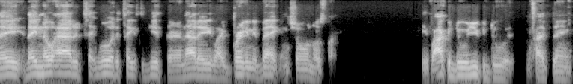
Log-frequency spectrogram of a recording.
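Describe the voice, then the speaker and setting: A man speaks at a very deep, low pitch with fairly even intonation. The sound is dry and close, with no echo. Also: fairly quick pace. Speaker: college football player. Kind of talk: interview. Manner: halting.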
